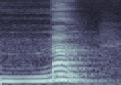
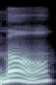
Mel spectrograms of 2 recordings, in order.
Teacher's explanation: For ah in a word like main, you're pulling your lips back. But for oh in mon, you're pushing them forward. It's all about that forward projection.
